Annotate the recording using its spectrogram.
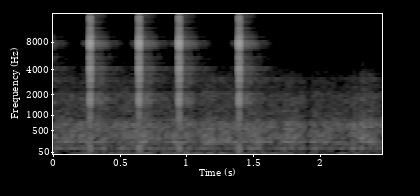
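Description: A combination lock's dial clicks several times.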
